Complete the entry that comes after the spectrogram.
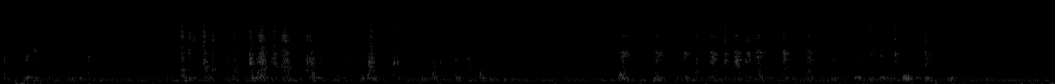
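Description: A wooden stylus scratches away the black coating of a flat, solid scratch-art card, a sheet with a colored foil layer beneath, held flat on a table, in fine strokes. The strokes make quiet, dry, bright scratching and rasping in quick bursts, louder around two to three seconds and again from six to eight seconds, with almost no ring after each stroke.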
